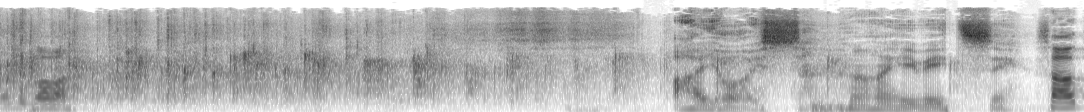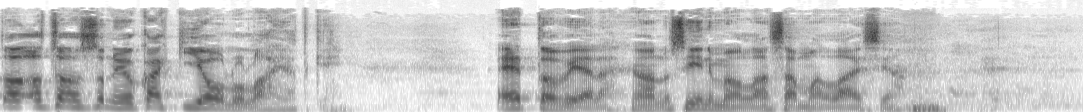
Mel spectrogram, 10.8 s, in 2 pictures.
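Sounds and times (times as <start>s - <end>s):
audience applause: 0.0s - 4.3s
speech: 0.2s - 0.6s, 3.4s - 7.2s, 7.9s - 10.2s.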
